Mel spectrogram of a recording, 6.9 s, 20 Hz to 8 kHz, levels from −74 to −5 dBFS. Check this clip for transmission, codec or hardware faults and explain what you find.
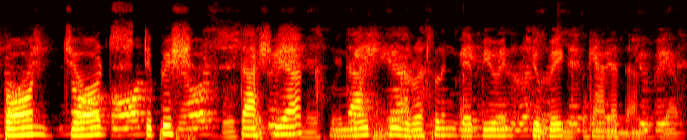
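One fault is present: echo leak, from 0.0 to 1.61 s, 1.77 to 4.34 s and 4.5 to 6.88 s. A copy of the speech returns 1.05 s late, about 5 dB below the original at first and weaker, about 10 dB below, in the last stretch. The likely cause is a far-end echo canceller failing to remove the loudspeaker sound its microphone picked up, so it was sent back.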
